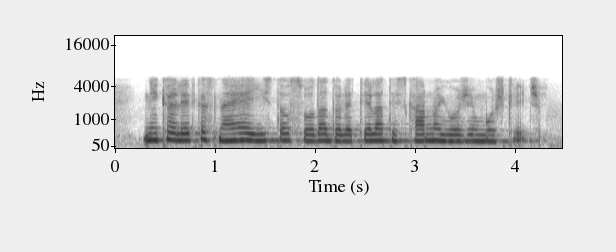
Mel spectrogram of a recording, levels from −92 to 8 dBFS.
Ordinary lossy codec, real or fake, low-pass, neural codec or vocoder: Opus, 32 kbps; fake; 5.4 kHz; vocoder, 22.05 kHz, 80 mel bands, WaveNeXt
